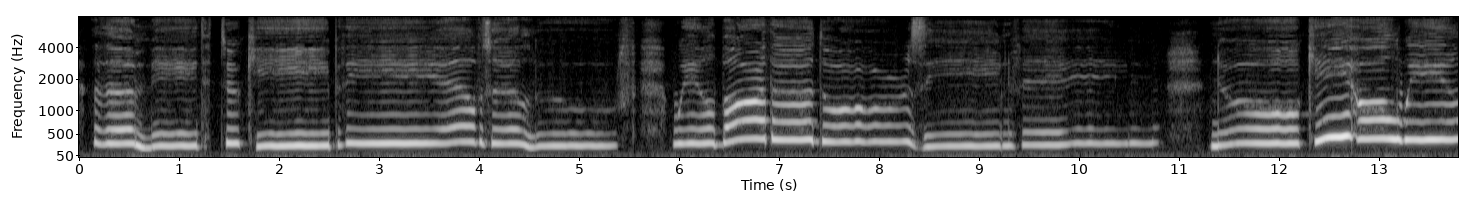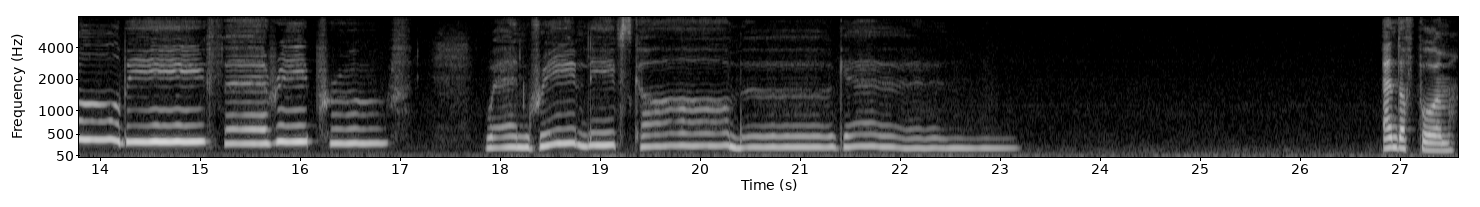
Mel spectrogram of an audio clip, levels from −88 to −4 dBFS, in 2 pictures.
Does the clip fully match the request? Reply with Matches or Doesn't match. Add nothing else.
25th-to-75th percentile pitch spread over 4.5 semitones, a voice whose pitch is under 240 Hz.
Doesn't match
